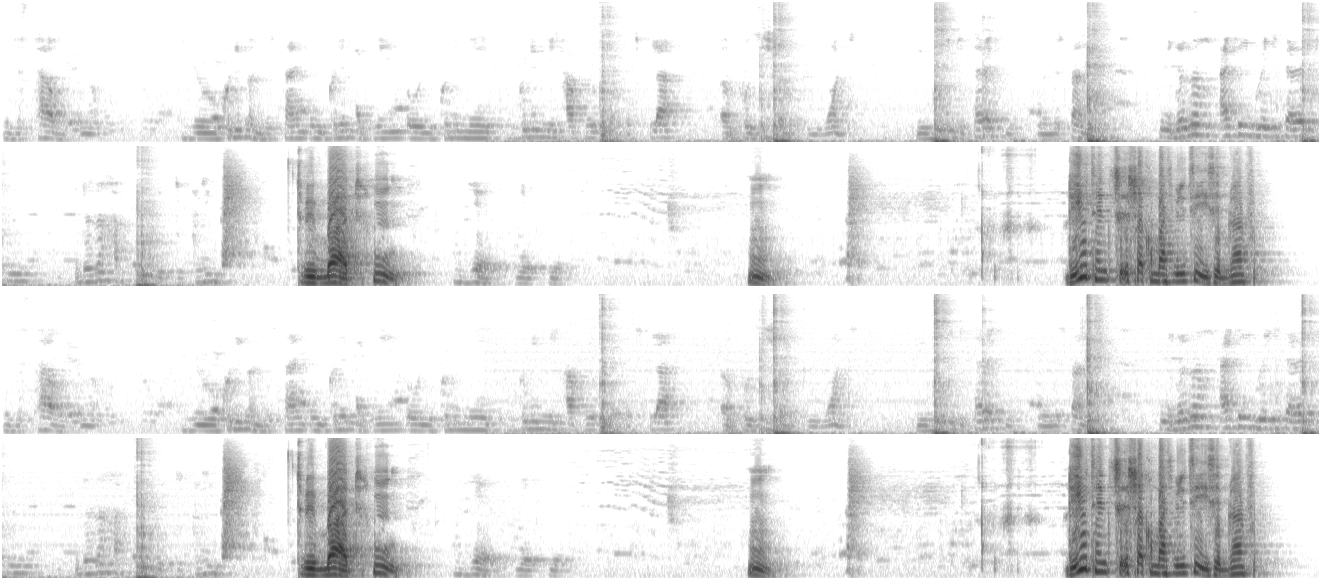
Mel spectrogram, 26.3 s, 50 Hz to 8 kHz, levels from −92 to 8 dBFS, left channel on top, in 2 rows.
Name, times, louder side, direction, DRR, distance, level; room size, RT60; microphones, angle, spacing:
voice 1, 0.0-1.0 1.8-4.9 5.2-6.1 6.5-6.7 7.2-8.4 9.1-10.9 11.1-11.2 11.6-13.4 13.9-14.8 15.1-15.3 16.2-16.5 17.7-18.8, left 1 dB, 55° left, 4 dB, 2.1 m, -54 dB
sound 1, 4.8-15.3, right 1 dB, 80° right, 1.6 m, -44 dB
voice 2, 16.1-17.1 20.6-20.9 21.6-21.8 23.8-25.7, right 2 dB, 20° right, 11 dB, 0.4 m, -21 dB
14.0 x 12.0 x 2.5 m, 0.62 s
head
